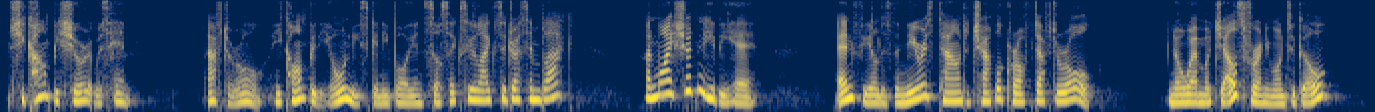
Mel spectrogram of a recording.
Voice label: Audiobook

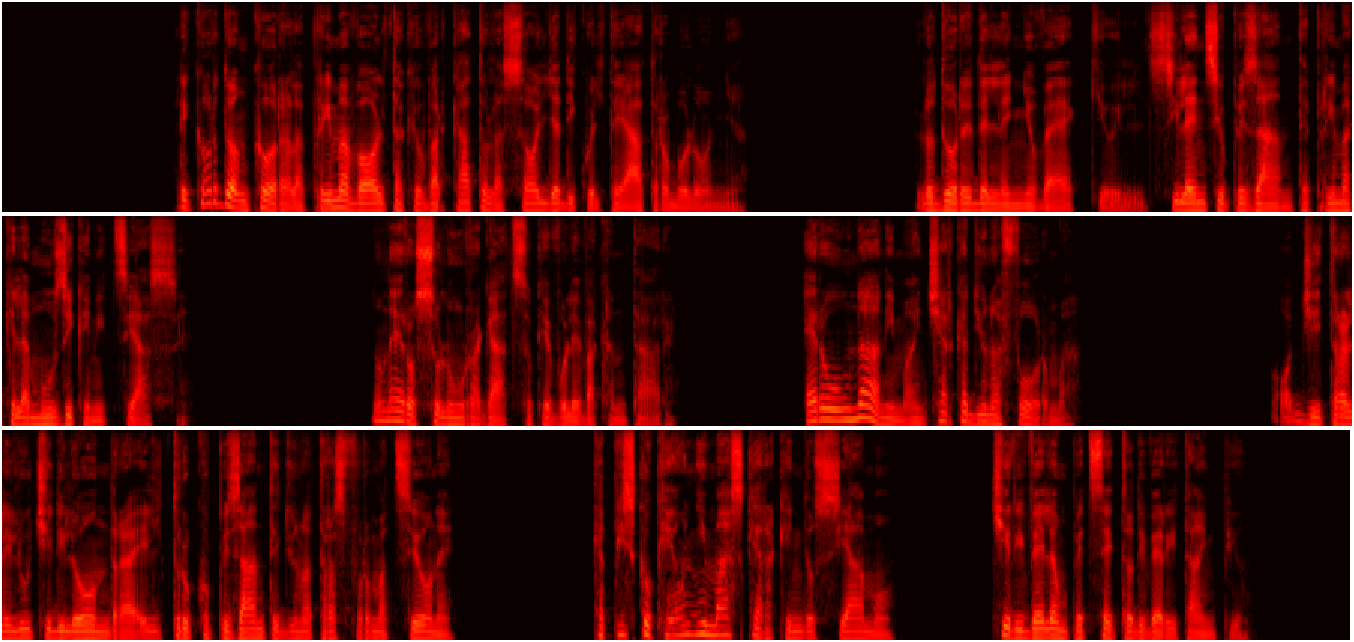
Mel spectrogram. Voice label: Italian; European, Italian, Male, 20s-30s

